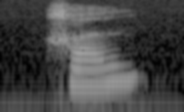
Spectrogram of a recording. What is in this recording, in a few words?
"hen2", chinese pinyin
